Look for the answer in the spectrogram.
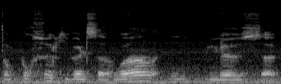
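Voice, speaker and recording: A man's voice: mid-range voice, moderate pace, background noise. A young man casually commenting on a truck driving game, rambling with many fillers and restarts. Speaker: gaming youtuber. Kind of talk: casual let's-play commentary.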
